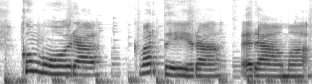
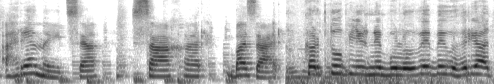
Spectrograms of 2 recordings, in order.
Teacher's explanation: у багатьох лівобережних говірках зокрема полтавських можна натрапити на пом'якшення звука р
